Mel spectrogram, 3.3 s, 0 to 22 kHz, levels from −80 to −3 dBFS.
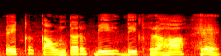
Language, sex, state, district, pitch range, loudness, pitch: Hindi, male, Madhya Pradesh, Dhar, 145-170 Hz, -13 LUFS, 160 Hz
